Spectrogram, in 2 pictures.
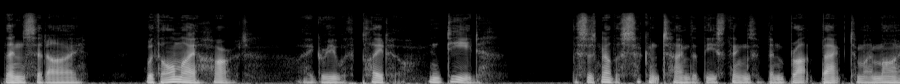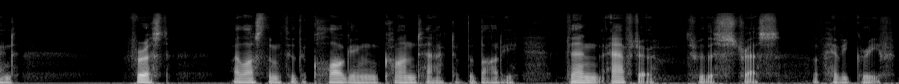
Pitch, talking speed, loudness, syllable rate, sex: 85 Hz, 155 wpm, -24 LUFS, 4.4 syllables/s, male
